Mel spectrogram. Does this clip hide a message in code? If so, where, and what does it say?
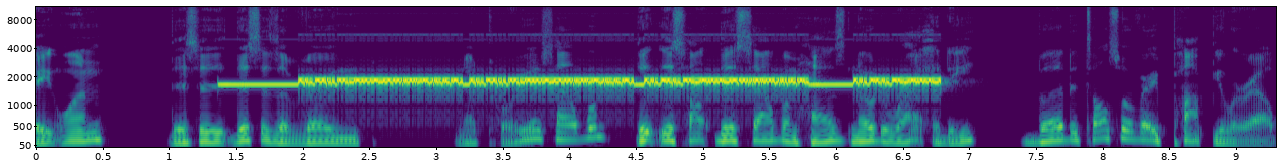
Yes: 300-baud modem data (V.21 tones) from 1.4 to 6.8 s, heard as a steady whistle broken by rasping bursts, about 300 baud, 200 Hz shift, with speech in English.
